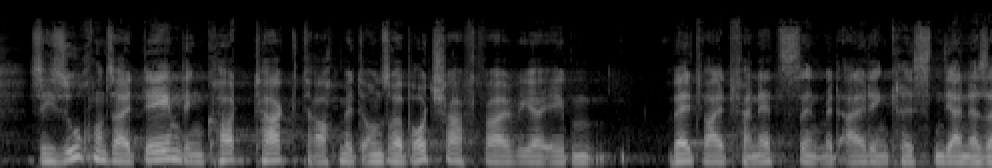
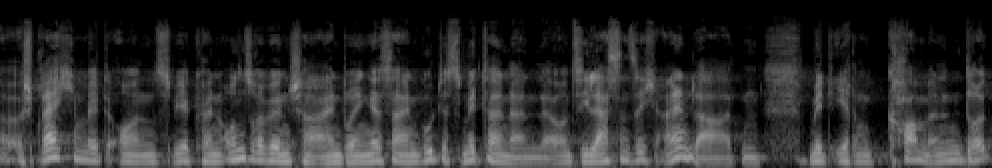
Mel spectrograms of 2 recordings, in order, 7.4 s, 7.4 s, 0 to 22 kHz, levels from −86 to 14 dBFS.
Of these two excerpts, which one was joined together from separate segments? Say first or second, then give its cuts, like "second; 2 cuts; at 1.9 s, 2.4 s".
second; 1 cut; at 1.3 s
